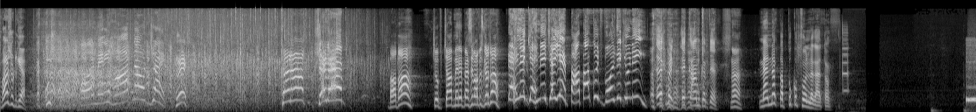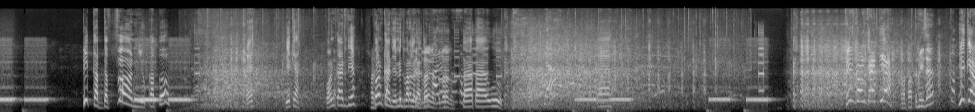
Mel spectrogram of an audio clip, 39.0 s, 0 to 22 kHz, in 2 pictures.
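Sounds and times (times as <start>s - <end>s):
telephone ringback tone: 19.3s - 20.6s, 22.2s - 23.6s, 31.0s - 32.2s, 33.6s - 35.1s.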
